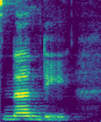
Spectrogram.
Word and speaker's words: Nadi: So the city that we flew into is spelled N-A-D-I, and we were calling it Nadi, and everyone's like, what are you talking about? – Nadi. – And then I think it was Tyler Hornsby, was like, yeah, there's a silent N, it's Nandi.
